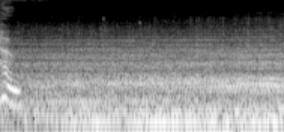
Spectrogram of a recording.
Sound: tank rumbling

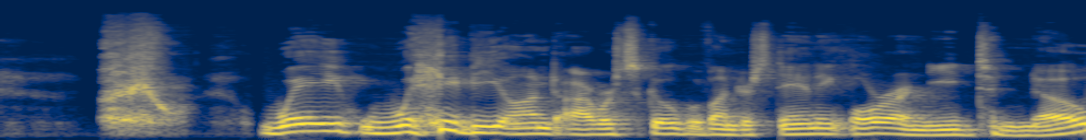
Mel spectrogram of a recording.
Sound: exhales

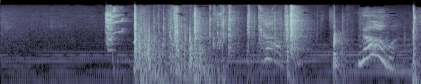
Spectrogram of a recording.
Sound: door locks

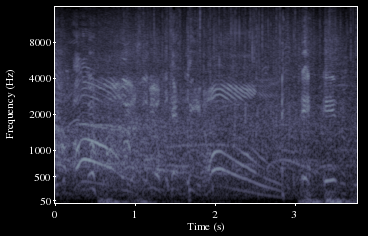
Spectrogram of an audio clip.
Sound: laugh

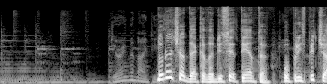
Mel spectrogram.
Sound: upbeat music; voiceover

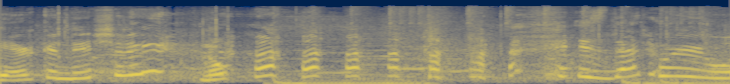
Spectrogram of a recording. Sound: laughs

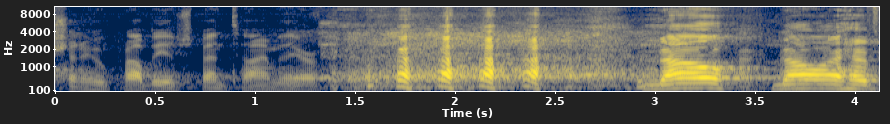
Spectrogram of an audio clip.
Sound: laughter

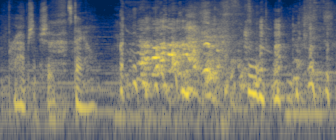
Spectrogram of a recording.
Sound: group laughing

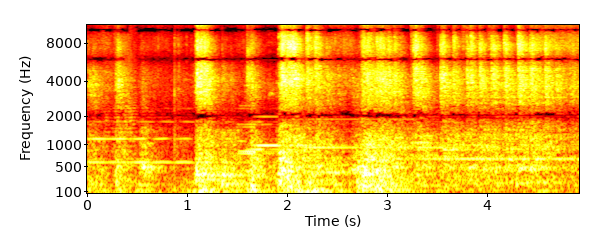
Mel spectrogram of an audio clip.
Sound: clanking

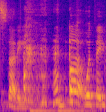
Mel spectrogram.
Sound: laughter

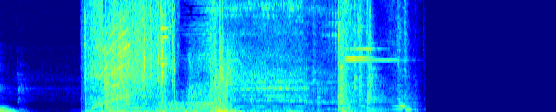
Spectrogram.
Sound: machinery buzzing

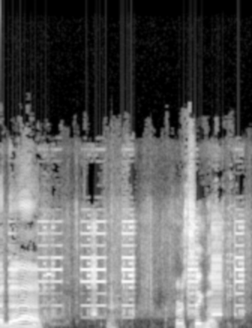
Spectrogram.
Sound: detector beeping

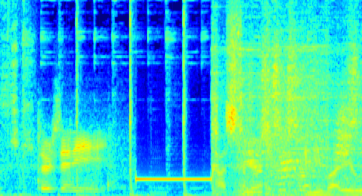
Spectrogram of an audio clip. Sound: beep

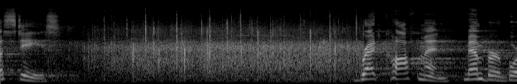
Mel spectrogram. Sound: applause

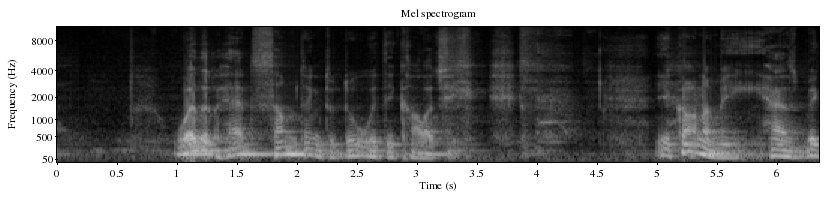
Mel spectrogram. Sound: laughs

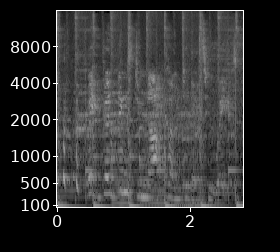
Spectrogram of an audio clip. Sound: laughing

